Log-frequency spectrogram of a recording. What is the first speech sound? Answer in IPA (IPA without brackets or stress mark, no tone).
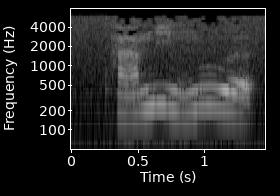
t̪ʰ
